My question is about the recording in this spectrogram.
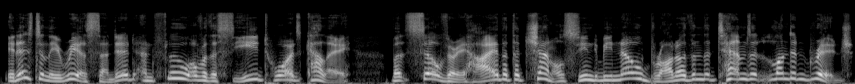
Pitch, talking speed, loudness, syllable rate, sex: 190 Hz, 195 wpm, -20 LUFS, 5.2 syllables/s, male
